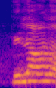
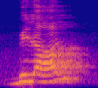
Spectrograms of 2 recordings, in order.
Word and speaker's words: பிலால்: இந்த பின்னணியில இங்கே தமிழ் சங்கத்திலே சிறப்புரை ஆற்ற வருகை தந்திருக்கும் பிரமுகர் பேர் பிலால் அல்ல, பிலால், பி அரபு எழுத்து, பிலால் என்று உச்சரிக்கிறார்கள்.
